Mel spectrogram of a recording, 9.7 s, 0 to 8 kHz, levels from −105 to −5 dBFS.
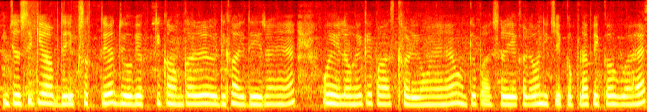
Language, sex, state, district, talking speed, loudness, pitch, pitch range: Hindi, female, Chandigarh, Chandigarh, 185 wpm, -13 LUFS, 220 Hz, 215-235 Hz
